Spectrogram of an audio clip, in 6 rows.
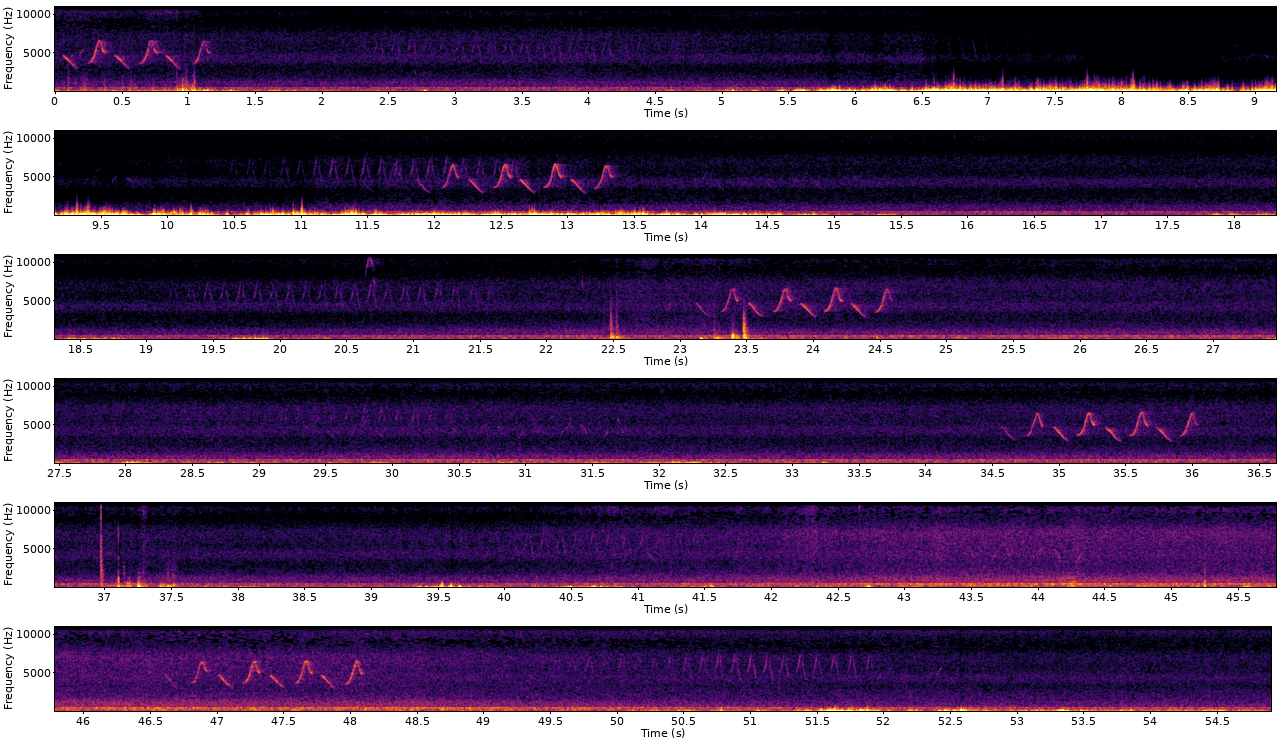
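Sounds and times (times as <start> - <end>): honeybees buzzing: 0.0 - 54.9
bumps on microphone: 22.4 - 23.7.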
